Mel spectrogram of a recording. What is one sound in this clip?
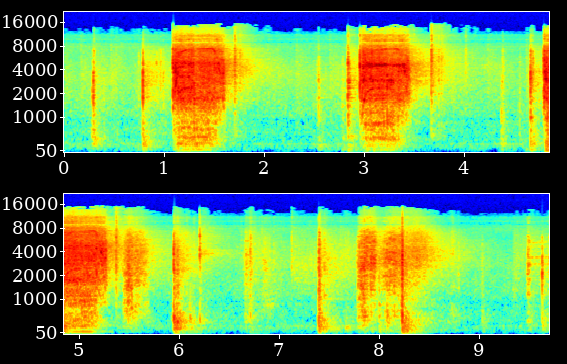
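A cordless drill driver whirs in short bursts, driving screws out of a metal drive.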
